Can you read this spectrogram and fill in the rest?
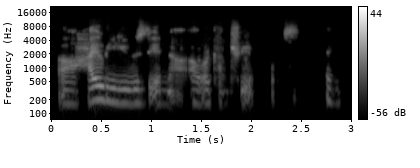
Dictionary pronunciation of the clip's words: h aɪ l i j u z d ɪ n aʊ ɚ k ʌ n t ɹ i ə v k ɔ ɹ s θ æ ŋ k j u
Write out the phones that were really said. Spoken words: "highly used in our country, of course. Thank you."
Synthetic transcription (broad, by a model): h aɪ l i j u z d ɪ n aʊ ɚ k ʌ n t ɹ i ə v k ɔ ɹ s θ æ ŋ k j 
